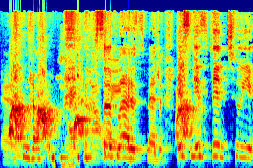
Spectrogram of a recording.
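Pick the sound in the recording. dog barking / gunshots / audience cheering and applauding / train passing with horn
dog barking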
